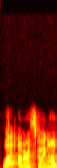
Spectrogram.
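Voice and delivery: high, loud alarmed cry; cried out. A narrator's reading. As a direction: call out in alarm. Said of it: "she cried".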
